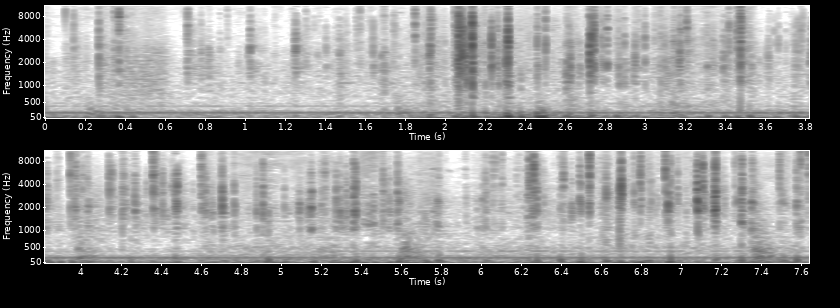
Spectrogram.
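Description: Fingertips rapidly press the buttons of a small, hollow, clear transparent plastic Game Boy handheld game console held close to the mic. The result is a dense stream of quick, bright plastic clicks and taps over a steady low hum, growing busier partway through.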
